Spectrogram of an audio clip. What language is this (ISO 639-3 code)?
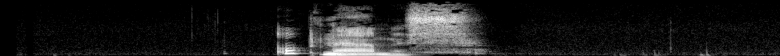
fry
